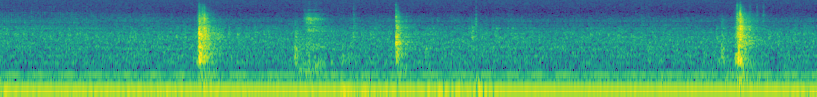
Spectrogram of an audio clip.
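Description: A microwave oven running with a steady electrical hum while plastic Nerf blasters overheat and burn inside it. A few sharp pops or cracks break through the hum, the loudest about a second and a half in and near the end.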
